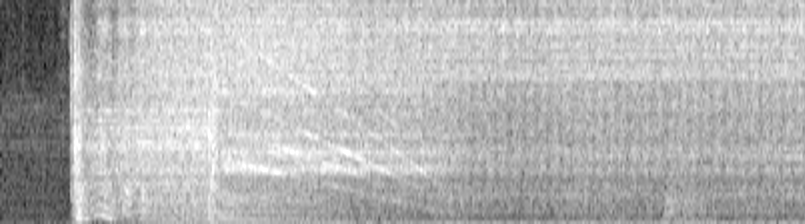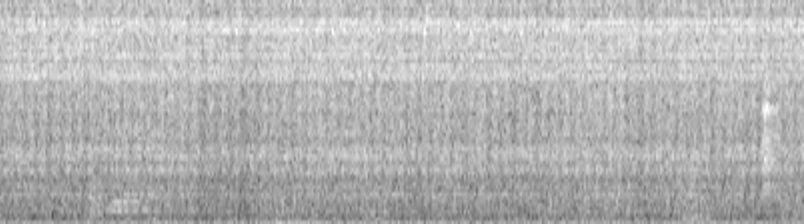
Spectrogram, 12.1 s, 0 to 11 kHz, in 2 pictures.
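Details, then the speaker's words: 1985 Mercedes 190E with KE-Jetronic injection, fuel system rebuilt and fuel pressure about 70–72 psi, starting after months of trying: it cranks and catches, then settles into an uneven, lumpy idle that never smooths out, running poorly while the air flow disk is adjusted. "he's running he is running that counts a little bit right all right she is kind of alive kind of"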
